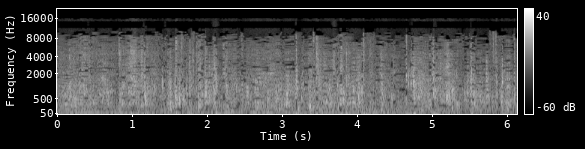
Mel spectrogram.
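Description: Broken timber and rubble knocking and clattering as wreckage is pulled apart and hauled by hand: a dense, irregular run of knocks and cracks.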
